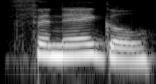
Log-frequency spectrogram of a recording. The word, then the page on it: finagle: American English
